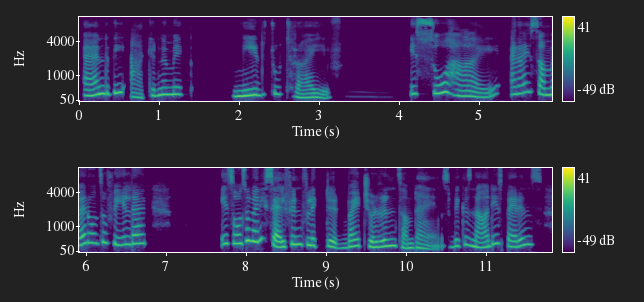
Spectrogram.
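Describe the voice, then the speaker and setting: A woman's voice: medium pitch, warm tone, no echo, studio quality. A woman with an Indian accent giving explanatory, conversational interview answers as a psychologist, often tagging phrases with "you know". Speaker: guest psychologist.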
